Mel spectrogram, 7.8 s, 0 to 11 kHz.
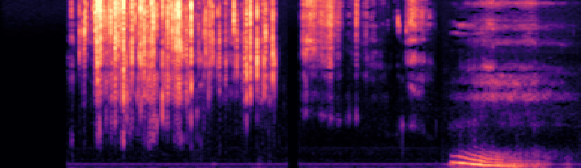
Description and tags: Candy Bar Crunch
Me unwrapping a candy bar and enjoying it! Effects: noise reduction, vol. envelope, and pitch bend reduction. Recorded on Conexant Smart Audio with AT2020 mic, processed on Audacity.
snack, treat, yummy, snacking, satisfied, hungry, candy-bar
